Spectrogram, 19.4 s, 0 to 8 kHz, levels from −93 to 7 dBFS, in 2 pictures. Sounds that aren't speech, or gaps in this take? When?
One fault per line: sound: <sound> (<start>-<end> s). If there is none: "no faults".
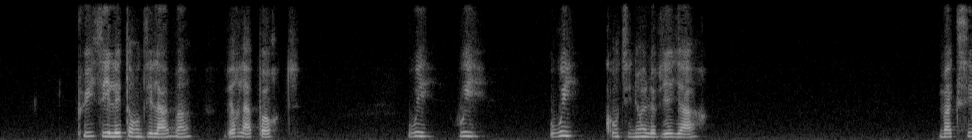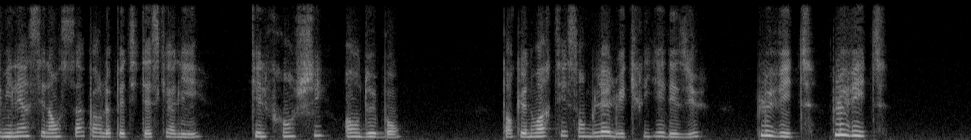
no faults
